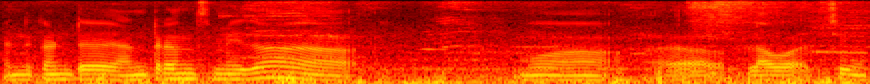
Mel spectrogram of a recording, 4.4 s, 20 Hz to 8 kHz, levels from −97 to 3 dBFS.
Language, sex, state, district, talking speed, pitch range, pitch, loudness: Telugu, male, Andhra Pradesh, Krishna, 95 wpm, 105-135 Hz, 120 Hz, -31 LUFS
